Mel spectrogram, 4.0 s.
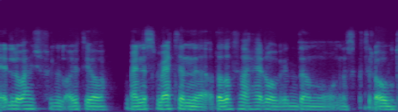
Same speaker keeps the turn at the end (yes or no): no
